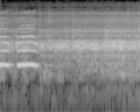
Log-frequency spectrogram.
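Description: AM radio broadcast of a sermon heard through a portable CD/radio's small speaker. A voice holds a flat, beep-like "pi" note until about half a second in. A steady loud hiss of broadcast noise follows.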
